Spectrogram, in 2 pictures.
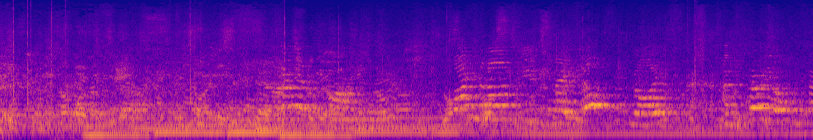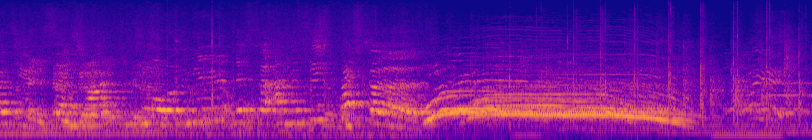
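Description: A crowd of men and women chatter and call out nearby outdoors.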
